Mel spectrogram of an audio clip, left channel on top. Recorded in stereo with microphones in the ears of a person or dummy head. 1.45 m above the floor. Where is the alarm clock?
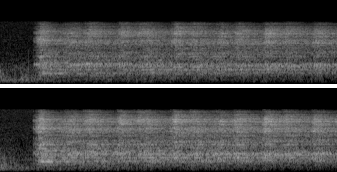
45° right (ahead or behind), 3 m.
